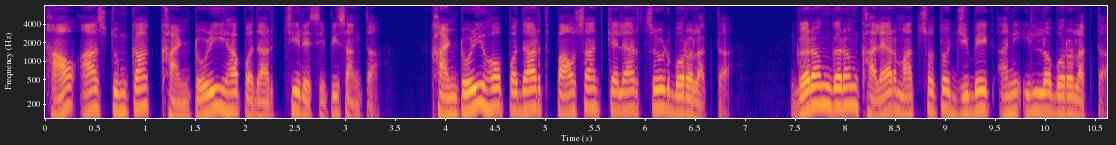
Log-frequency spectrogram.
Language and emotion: Goan Konkani, neutral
